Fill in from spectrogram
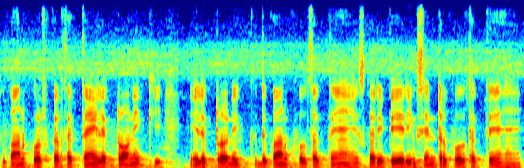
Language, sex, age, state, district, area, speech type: Hindi, male, 18-30, Uttar Pradesh, Pratapgarh, rural, spontaneous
